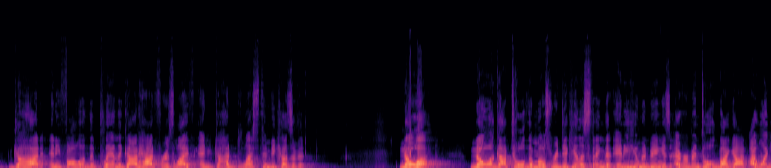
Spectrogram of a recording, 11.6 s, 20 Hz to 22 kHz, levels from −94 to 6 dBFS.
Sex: male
